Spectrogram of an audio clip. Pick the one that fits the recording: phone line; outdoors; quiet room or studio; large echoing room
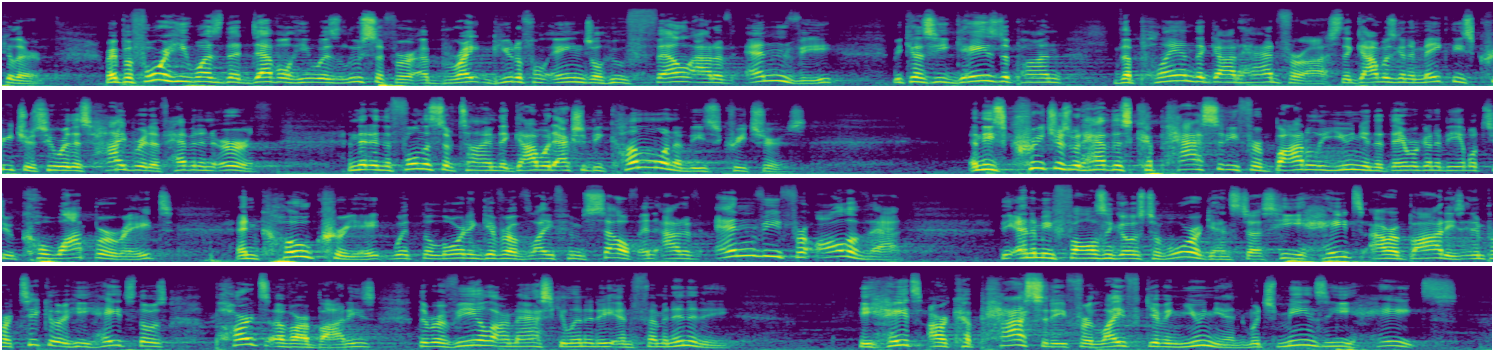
large echoing room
